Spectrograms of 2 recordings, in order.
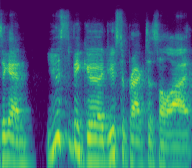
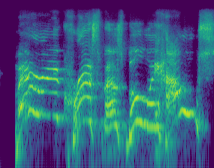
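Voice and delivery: very high, slow, drawn-out delivery. Shouting goodbye while leaving the office: Jimmy Stewart voice. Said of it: "Trying to do my Jimmy Stewart".

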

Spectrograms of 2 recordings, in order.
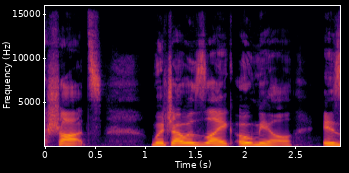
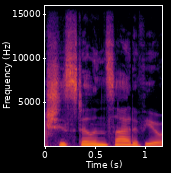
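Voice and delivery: put-on eerie, unsettling child voice; 6 dB quieter than usual. Retelling what a child in the show says: imitating a creepy child. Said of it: "real creepy".

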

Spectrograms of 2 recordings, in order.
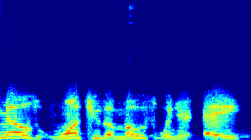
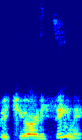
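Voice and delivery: muttered aside, under the breath. Retelling a remark to a date: retelling a muttered aside. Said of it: "And I said under my breath".

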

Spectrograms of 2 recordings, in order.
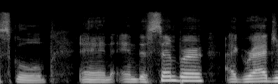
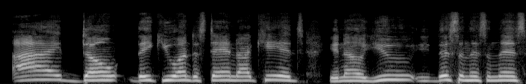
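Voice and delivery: put-on scream, higher; 6 semitones higher than usual. Retelling what a principal said to the dean: imitating someone screaming. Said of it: "I hear him screaming at the current dean".

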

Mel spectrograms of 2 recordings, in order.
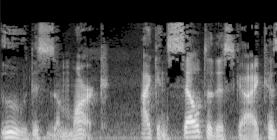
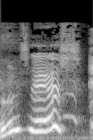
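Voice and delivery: put-on very high, slow, raised, drawn-out old-person voice; 6 dB louder than usual. Answering a telemarketer's call by playing an old person, slow old-person voice. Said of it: "I just play really slow".

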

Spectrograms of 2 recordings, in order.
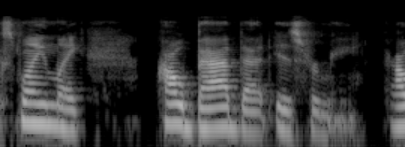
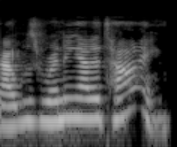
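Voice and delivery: ordinary delivery

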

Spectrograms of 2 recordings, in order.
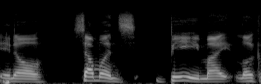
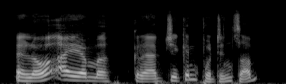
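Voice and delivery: put-on mock Indian accent; 2 semitones higher than usual. After warning they'll be racist again, doing an offensive mock Indian accent. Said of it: "Offensive accent".

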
